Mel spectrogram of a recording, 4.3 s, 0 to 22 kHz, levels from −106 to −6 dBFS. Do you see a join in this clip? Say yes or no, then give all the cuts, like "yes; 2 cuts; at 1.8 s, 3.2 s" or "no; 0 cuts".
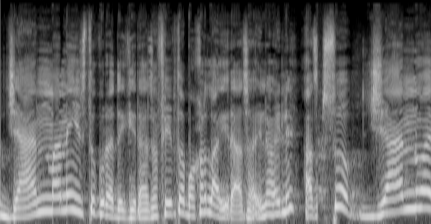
yes; 1 cut; at 3.2 s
